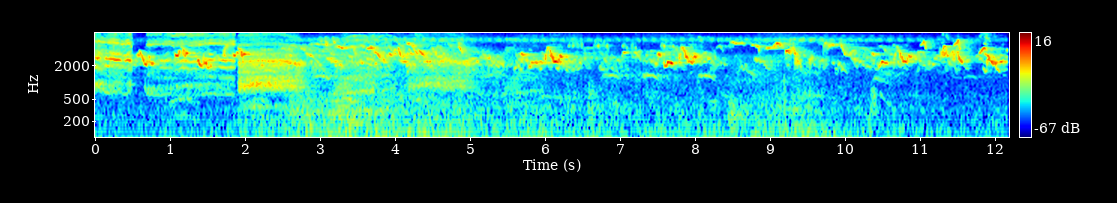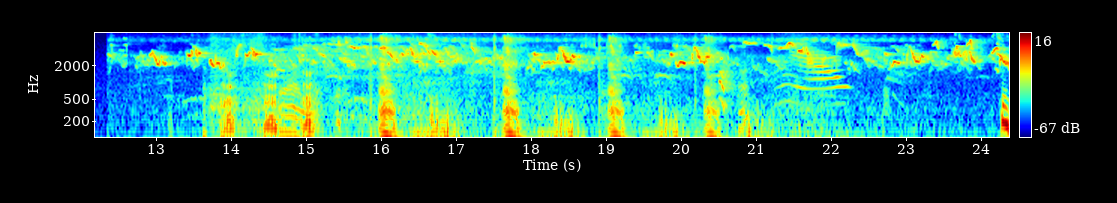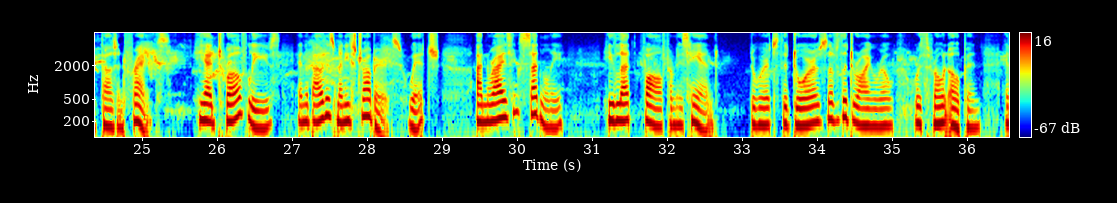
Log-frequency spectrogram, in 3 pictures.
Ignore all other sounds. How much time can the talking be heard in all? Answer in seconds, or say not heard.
12 s.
